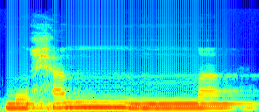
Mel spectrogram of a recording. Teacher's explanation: মু হা মিলবে মিমের সাথে হাম মা, এটা ওয়াজিব গুন্না, মিমের উপরে তাসদিদ আছে, এটা গুন্না করা ওয়াজিব, বাতি চিহ্ন দেখে গুন্না করে নিব।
